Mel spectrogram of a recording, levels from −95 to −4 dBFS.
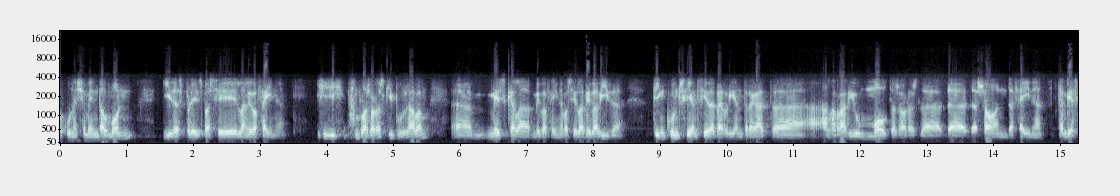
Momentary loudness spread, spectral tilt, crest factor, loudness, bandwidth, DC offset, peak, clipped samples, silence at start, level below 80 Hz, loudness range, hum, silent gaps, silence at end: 8 LU; -4 dB/octave; 14 dB; -16 LUFS; 7.6 kHz; under 0.1%; -2 dBFS; under 0.1%; 0 s; -62 dBFS; 2 LU; none; none; 0 s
